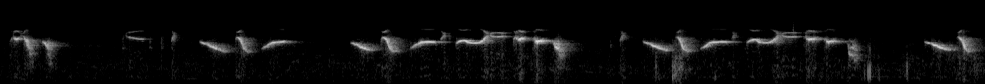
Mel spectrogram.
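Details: Shama singing to coax a lazy bird into song: clear high whistled phrases, downslurred and twisting, delivered in rapid clusters with short gaps between them.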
